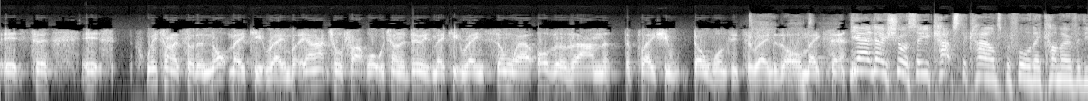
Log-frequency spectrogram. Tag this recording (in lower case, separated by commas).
speech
